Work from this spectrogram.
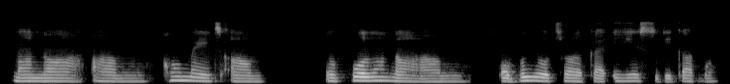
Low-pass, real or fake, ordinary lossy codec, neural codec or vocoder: none; fake; none; codec, 16 kHz, 1.1 kbps, Voila-Tokenizer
